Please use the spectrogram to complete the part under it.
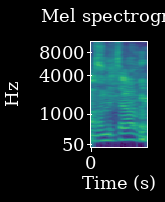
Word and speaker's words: amygdala: and I'm going to massively mispronounce both these words because I'm heavily dyslexic. The frontal cortex, okay, got them right, and the amygdala. – Amygdala, that's the one.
